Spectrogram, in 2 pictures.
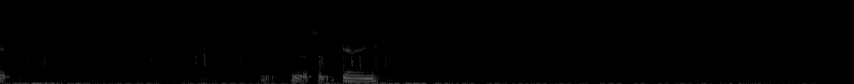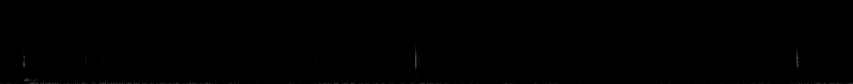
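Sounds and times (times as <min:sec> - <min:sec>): computer keyboard typing: 0:00.0 - 0:00.6, 0:01.4 - 0:04.4, 0:08.8 - 0:09.8, 0:11.3 - 0:12.9, 0:16.4 - 0:16.7.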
